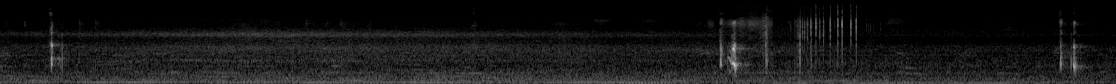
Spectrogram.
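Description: A few sharp, sudden hiccup sounds spaced several seconds apart over quiet room noise; hiccups.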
